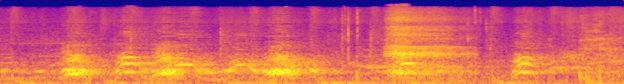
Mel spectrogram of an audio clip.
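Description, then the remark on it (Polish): Dogs at an animal shelter bark repeatedly in short, irregular bursts, about five or six yaps and woofs over a few seconds, moderately loud, with no talking. “Pani jest właśnie w schronisku, bo przyszła pani po psiaka, tak?”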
